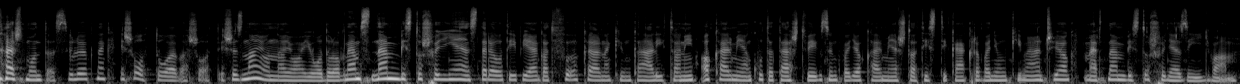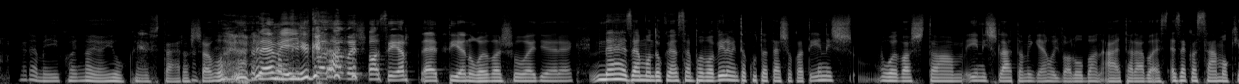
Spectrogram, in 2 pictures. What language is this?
Hungarian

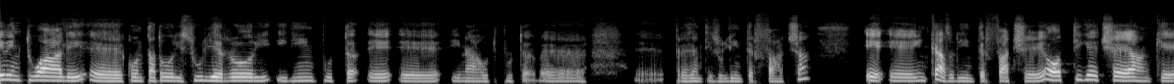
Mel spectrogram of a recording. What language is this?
Italian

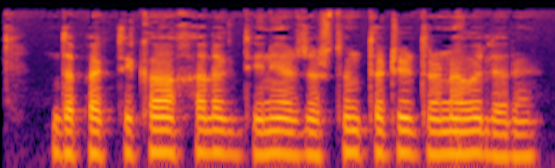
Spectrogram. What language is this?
Pashto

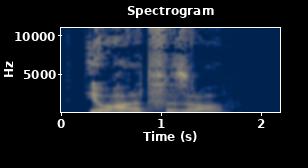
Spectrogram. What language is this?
Kabyle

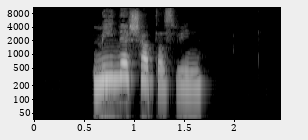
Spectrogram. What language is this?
Esperanto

